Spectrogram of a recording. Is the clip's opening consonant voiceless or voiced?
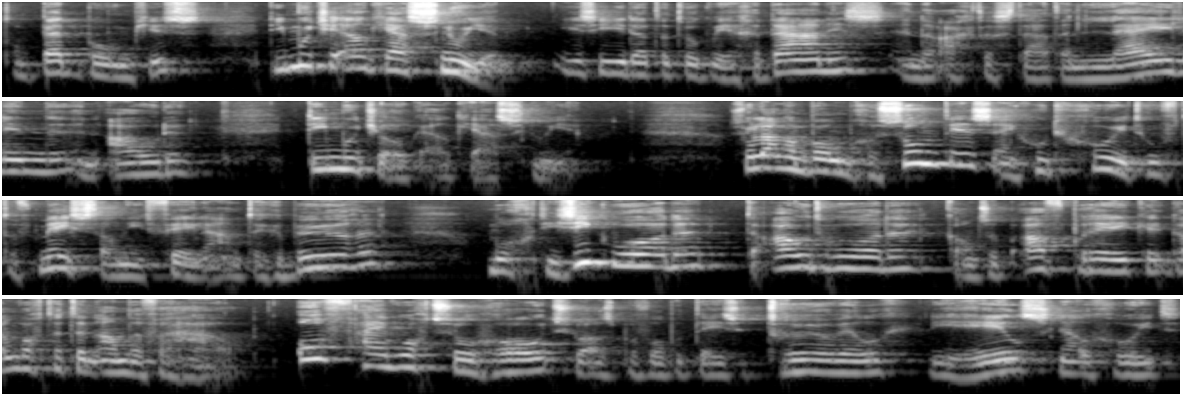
voiceless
